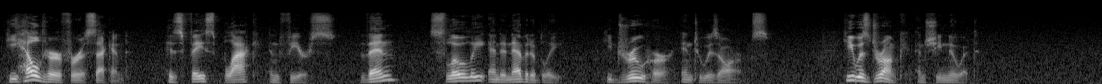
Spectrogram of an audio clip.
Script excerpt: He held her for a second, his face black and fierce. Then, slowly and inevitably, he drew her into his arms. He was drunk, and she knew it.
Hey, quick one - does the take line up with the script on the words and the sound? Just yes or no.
yes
